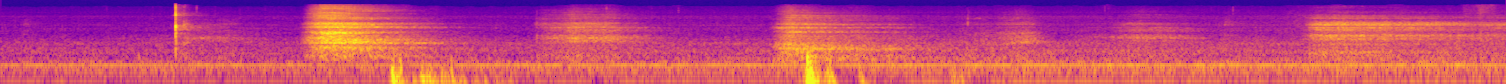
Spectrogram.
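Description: A few breathy exhales and sighs with two soft thumps about two and four seconds in, over a steady low hum.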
